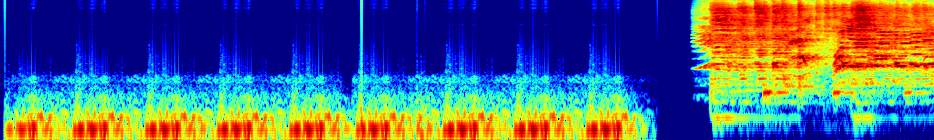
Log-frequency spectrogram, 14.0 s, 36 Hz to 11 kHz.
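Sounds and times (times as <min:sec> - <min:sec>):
deep synthesized bass pulse: 0:00.1 - 0:09.8.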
